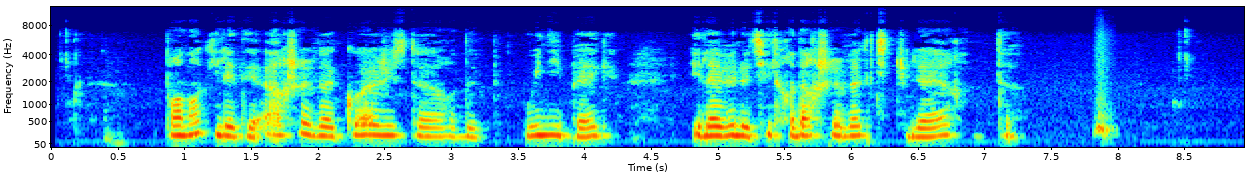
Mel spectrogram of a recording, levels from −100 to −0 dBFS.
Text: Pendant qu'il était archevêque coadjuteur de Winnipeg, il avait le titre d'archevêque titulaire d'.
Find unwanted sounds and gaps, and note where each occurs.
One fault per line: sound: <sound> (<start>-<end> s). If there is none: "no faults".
sound: whoosh (7.8-8.0 s)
